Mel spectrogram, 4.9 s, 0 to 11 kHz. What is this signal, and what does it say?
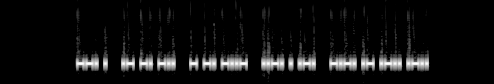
Morse code, heard as a keyed tone, about 53 wpm, 700 Hz. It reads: GE AND TNX FER CALL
